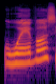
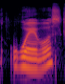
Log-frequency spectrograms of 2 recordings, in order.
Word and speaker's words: huevos: Because it's huevos, it's with H. The H in Spanish doesn't sound, so just huevos.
